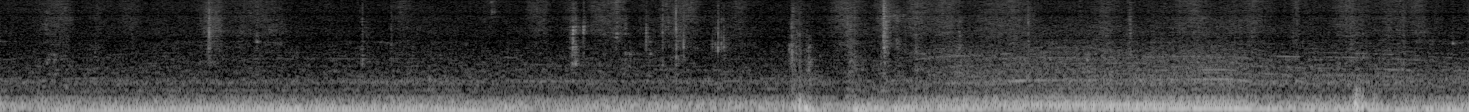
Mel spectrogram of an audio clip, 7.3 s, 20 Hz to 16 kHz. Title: Whining noise from 03 Dodge Neon SX 2.0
